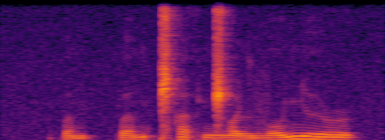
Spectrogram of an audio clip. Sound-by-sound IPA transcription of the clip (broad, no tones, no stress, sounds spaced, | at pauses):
p ɜ m pː ɜ m ǁʰ a θ ŋ͡ǁ ɒ lʲ v o ɲ ɨ ɹ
